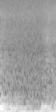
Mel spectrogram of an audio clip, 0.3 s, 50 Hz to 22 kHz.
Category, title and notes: Sound effects > Other mechanisms, engines, machines
shop foley-005
bam, bang, boom, bop, crackle, foley, fx, knock, little, metal, oneshot, perc, percussion, pop, rustle, sfx, shop, sound, strike, thud, tink, tools, wood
